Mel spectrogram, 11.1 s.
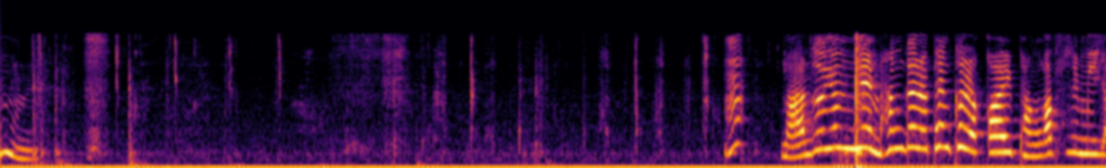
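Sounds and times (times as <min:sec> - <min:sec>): person chewing crispy food: 0:00.8 - 0:07.8.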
